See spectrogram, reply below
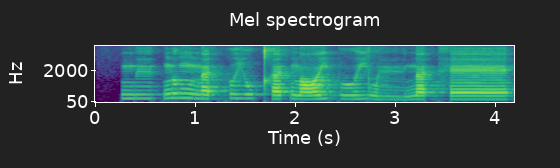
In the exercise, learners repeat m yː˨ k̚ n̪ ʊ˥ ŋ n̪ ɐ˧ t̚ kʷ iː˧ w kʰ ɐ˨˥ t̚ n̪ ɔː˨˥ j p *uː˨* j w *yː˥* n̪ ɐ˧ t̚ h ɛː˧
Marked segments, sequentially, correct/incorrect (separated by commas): incorrect, incorrect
